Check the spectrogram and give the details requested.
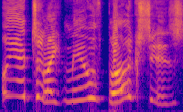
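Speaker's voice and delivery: squeaky, very high voice, very slow and dragged out. Play Ian Gary having to work a normal job, as an impression of Ian Gary. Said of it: "Impression of Ian Gary".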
